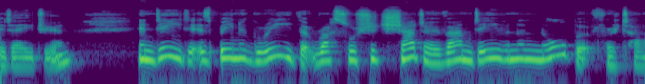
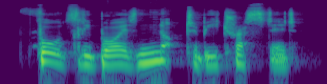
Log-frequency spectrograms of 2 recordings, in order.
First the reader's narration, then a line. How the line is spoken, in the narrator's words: growled Van Deven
